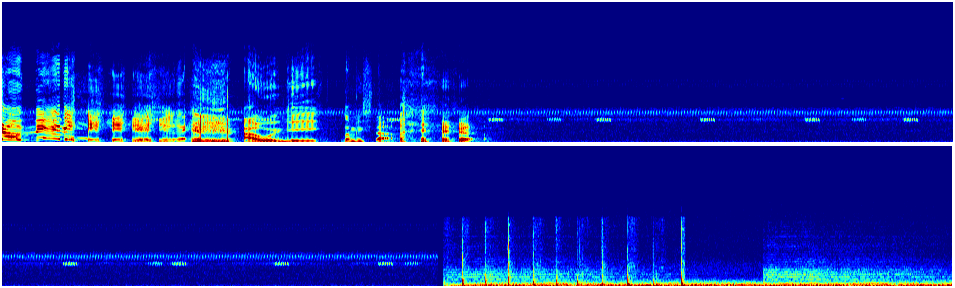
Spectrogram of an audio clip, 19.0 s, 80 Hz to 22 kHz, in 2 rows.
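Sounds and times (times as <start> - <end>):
crickets chirping: 0.0 - 13.9
dramatic music with percussive hits: 14.0 - 19.0.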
